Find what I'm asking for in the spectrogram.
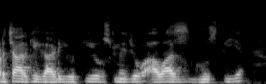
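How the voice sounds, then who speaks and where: A somewhat breathy man's voice at medium pitch. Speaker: voice-over artist and stage anchor. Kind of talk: podcast interview answer.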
